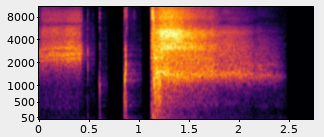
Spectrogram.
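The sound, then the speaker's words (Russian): A voice imitates a large mirrored wardrobe door toppling onto a sofa: a few quick clicks and pops, then a soft thump followed by a long breathy whoosh that fades out over about a second. “Поворачиваю голову и вижу, что это упало на диван дверь шкафа.”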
